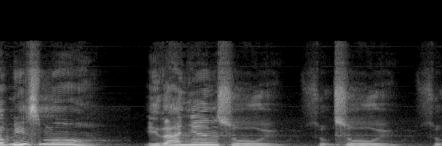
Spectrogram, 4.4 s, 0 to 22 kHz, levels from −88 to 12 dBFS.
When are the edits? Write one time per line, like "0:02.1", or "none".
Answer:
0:01.3
0:03.4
